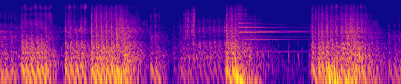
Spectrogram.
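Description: Rapid bursts of video game gunfire during a team practice match, loud and dense with repeated volleys, brief pauses and a ringing metallic tone in the middle, with no talking.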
